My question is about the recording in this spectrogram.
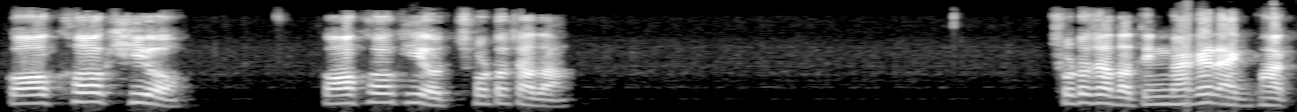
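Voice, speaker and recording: A man's voice: high voice, normal speed, bright, forceful tone. A man from Bangladesh with a Chittagong Bengali accent, teaching an online shorthand class and repeating each step patiently. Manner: repetitive, drilling, step-by-step explaining.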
